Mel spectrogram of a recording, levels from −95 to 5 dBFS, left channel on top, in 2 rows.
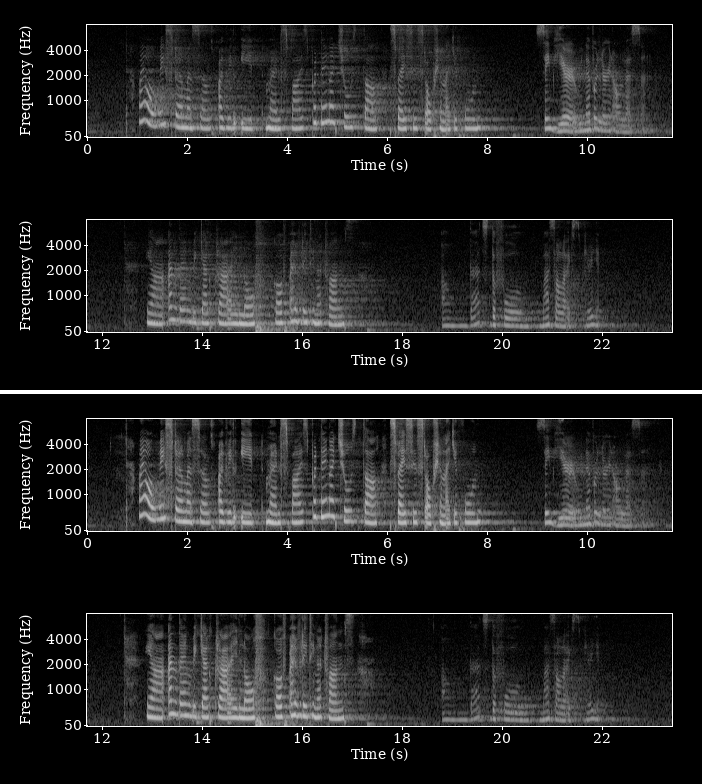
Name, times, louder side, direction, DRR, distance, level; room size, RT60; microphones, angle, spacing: voice 1, 1.0-7.9 12.9-16.9, right 4 dB, 75° right, 14 dB, 0.6 m, -28 dB
voice 2, 9.1-11.3 18.8-21.9, left 1 dB, 25° left, 8 dB, 0.9 m, -39 dB
26.0 x 17.5 x 9.1 m, 2.7 s
head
